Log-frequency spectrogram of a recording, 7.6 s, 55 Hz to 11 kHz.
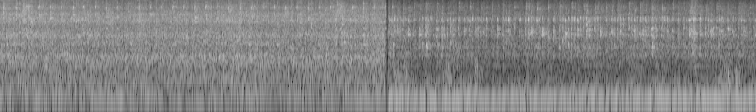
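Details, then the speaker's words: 1970 Plymouth Road Runner V8 revived after sitting over 25 years, new fuel pump fitted: steady even idle with smooth low rumble, no knocks or misses; exhaust manifold leak noted; normal idle. "we put a new fuel pump on and now it HS like a kitten got an exhaust manifold leak over there"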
